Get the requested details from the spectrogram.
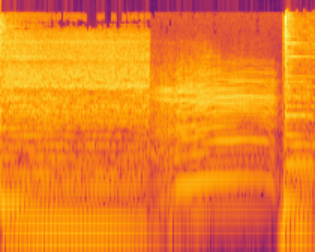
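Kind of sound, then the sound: animal, cow mooing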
